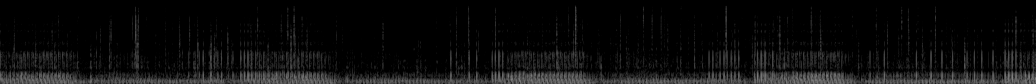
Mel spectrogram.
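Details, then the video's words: Rhythmic purr of a sleeping cat at a crackling fire, soft rumbling phases alternating with slight dips every couple of seconds, accompanied by steady crackles and occasional loud pops of burning wood. "Cute Purring Cat at a Crackling Fireplace"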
